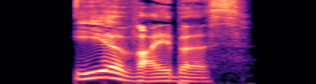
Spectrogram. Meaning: genitive singular of Eheweib
- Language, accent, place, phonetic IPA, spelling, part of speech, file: German, Germany, Berlin, [ˈeːəˌvaɪ̯bəs], Eheweibes, noun, De-Eheweibes.ogg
